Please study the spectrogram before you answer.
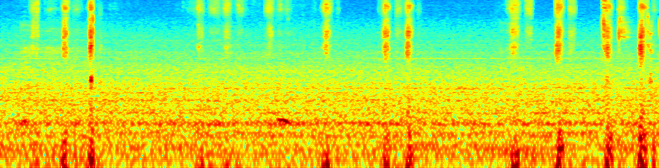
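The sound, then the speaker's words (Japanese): Scissors snip through hair while trimming someone's bangs, giving many soft, crisp cuts in irregular little clusters over a quiet, hushed background. “ご主人様の前髪を切る、”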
